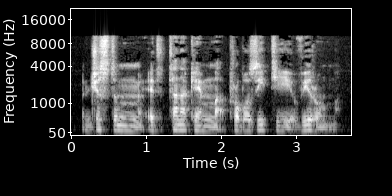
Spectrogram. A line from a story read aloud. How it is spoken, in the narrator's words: Louis XVIII muttered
